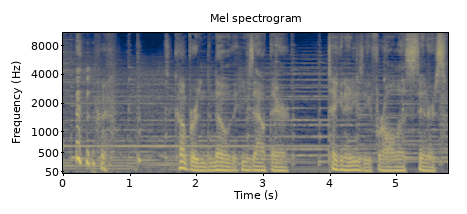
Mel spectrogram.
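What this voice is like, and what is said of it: Imitates another person's voice. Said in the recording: “That was really good. ... It's my best impression.”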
